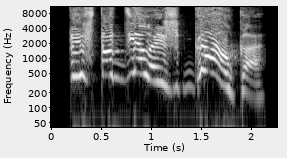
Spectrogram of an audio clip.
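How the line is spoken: Shouting. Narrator (Russian): закричала она

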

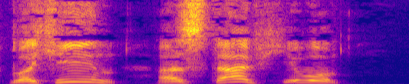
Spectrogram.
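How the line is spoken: Shout. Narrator (Russian): крикнул в окно Звонарев

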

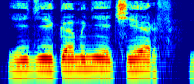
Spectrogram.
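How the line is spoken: Bellowed. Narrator (Russian): гаркнул Нил на языке Империи

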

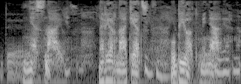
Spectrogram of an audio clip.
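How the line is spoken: Whisper. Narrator (Russian): прошептала она

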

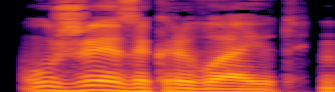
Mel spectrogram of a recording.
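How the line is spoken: Reluctant, through gritted teeth. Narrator (Russian): нехотя процедил он

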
